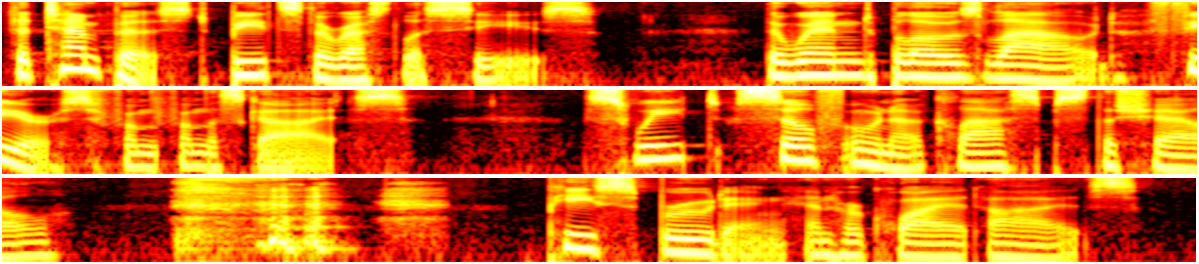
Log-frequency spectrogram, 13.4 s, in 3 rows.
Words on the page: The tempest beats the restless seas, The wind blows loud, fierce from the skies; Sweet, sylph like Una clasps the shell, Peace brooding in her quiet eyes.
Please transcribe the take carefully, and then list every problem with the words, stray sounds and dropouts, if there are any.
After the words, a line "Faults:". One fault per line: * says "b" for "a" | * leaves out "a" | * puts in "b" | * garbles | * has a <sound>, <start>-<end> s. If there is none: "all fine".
The tempest beats the restless seas, The wind blows loud, fierce from from the skies; Sweet, sylph Una clasps the shell, Peace brooding in her quiet eyes.
Faults:
* puts in "from"
* leaves out "like"
* has a laugh, 9.6-10.6 s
